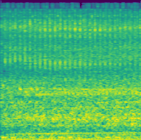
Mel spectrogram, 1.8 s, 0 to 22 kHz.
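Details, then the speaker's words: 2016 Chevy Cruze 1.4L with code P0496, idling: fast, steady clicking from the engine, first suspected as injectors, actually a faulty EVAP canister purge valve; replacing it fixed both problems. "so now you can hear this clicking noise coming out of this area somewhere so first of all I was thinking about injectors which is located down here"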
